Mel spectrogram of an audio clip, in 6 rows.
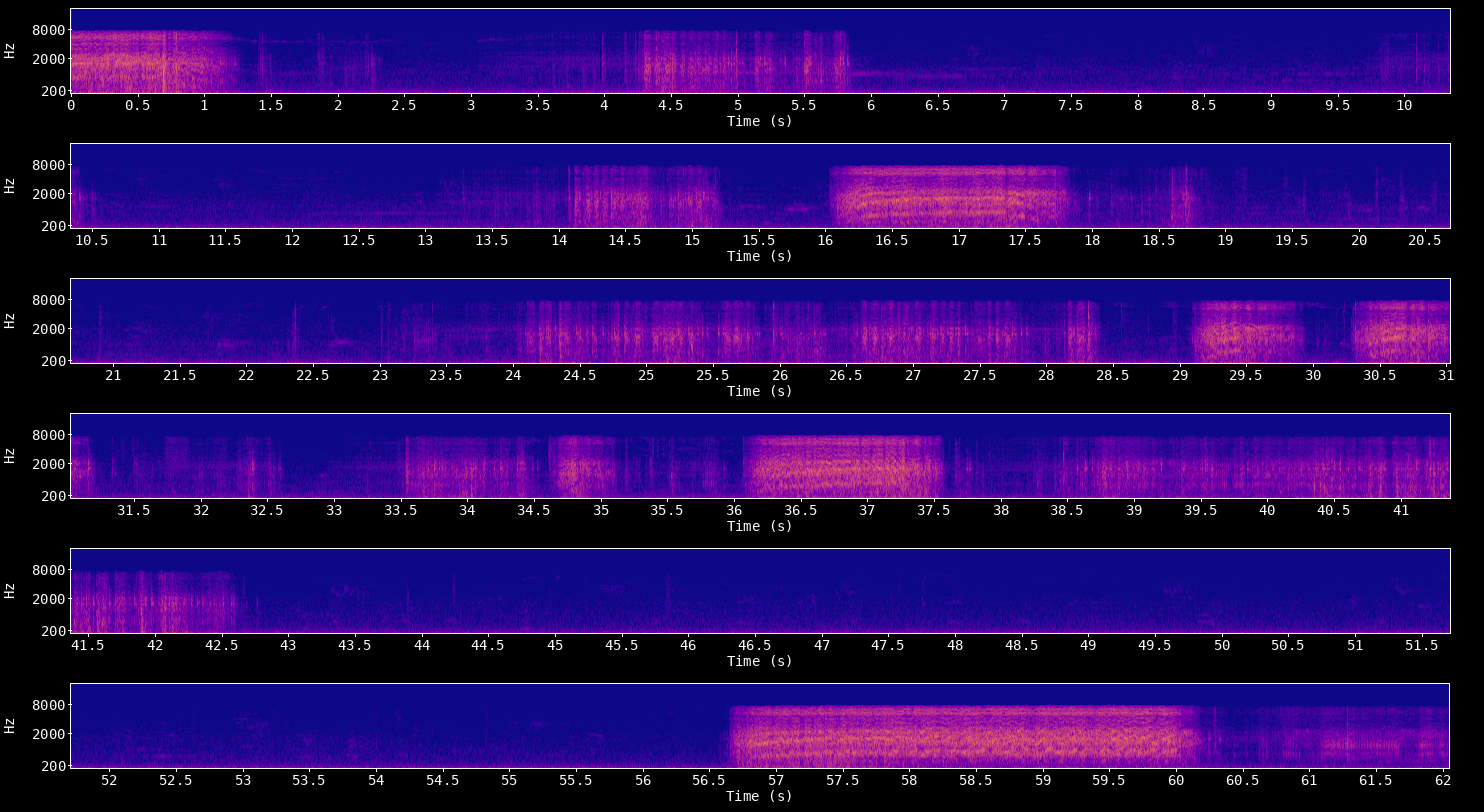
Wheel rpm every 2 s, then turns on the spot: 100, 0, 10, 0, 0, 0, 0, 10, 120, 10, 0, 0, 10, 20, 30, 30, 10, 20, 100, 20, 20, 10, 0, 0, 0, 0, 0, 0, 100, 200, 60.
4-6 24-28 32-34 36-42 60-62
